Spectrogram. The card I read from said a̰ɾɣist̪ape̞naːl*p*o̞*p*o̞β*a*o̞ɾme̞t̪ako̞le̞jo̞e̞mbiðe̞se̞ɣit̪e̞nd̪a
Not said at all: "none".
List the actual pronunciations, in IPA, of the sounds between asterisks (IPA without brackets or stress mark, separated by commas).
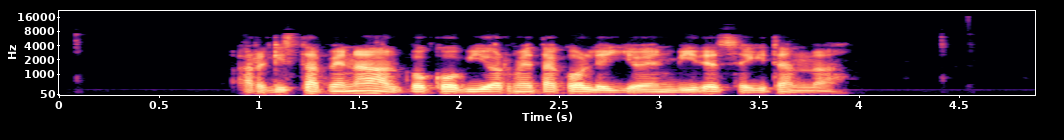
p, k, i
